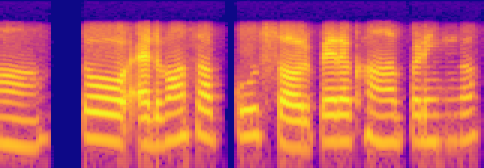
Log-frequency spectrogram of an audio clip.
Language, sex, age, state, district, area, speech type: Urdu, female, 30-45, Telangana, Hyderabad, urban, conversation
